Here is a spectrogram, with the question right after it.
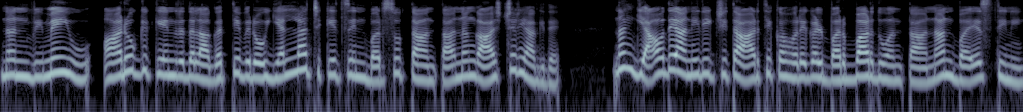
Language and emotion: Kannada, fearful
